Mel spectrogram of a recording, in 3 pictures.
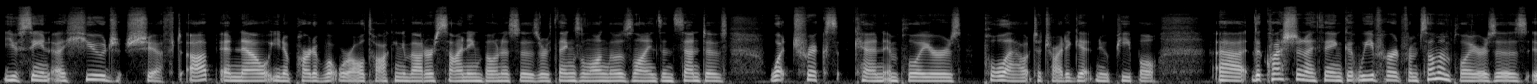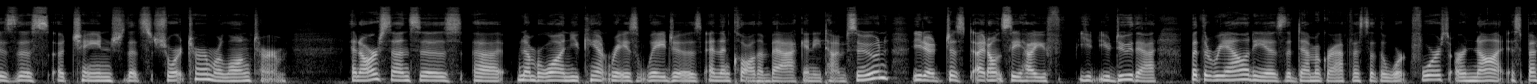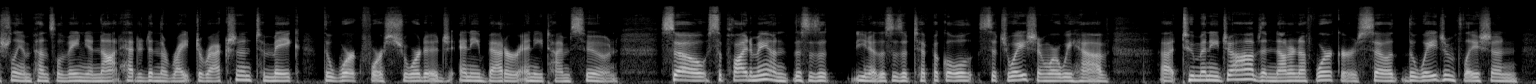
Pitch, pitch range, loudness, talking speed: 175 Hz, 165-190 Hz, -20 LUFS, 195 wpm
